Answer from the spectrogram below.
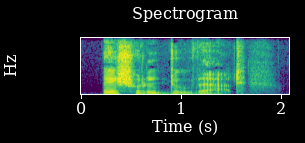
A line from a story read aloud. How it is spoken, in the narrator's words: Loyal's rumble sounded halfway to a snarl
